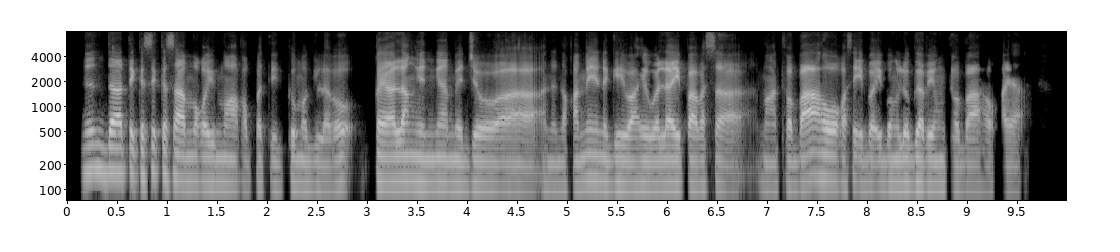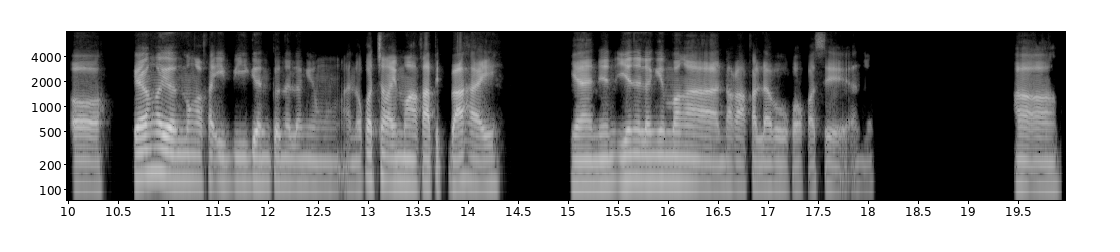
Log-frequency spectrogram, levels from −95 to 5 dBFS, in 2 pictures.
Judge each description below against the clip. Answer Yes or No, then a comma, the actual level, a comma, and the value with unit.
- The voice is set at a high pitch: No, low, 115 Hz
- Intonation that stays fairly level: Yes, narrow, 2.2 semitones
